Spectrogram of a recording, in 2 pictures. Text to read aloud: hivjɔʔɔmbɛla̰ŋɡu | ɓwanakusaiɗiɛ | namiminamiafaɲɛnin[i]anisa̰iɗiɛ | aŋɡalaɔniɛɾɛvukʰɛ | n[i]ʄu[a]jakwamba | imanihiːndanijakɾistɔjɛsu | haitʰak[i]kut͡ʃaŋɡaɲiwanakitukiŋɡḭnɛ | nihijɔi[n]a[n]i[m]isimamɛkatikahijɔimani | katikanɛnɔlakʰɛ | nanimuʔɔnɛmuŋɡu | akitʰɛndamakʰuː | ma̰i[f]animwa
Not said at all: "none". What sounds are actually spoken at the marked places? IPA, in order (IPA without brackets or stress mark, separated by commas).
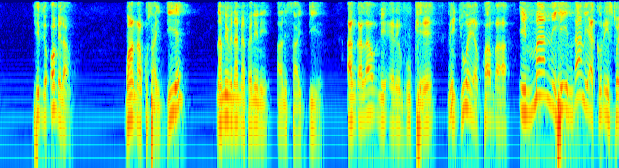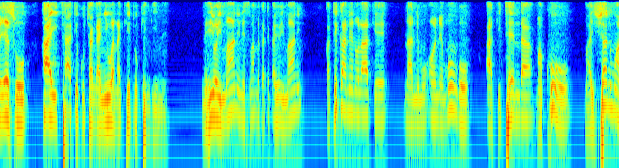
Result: i, i, ɛ, i, m, n, n, ʃ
